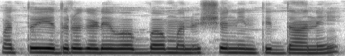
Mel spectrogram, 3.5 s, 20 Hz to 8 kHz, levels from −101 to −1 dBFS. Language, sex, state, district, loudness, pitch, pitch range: Kannada, female, Karnataka, Bidar, -14 LUFS, 210 Hz, 205-215 Hz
